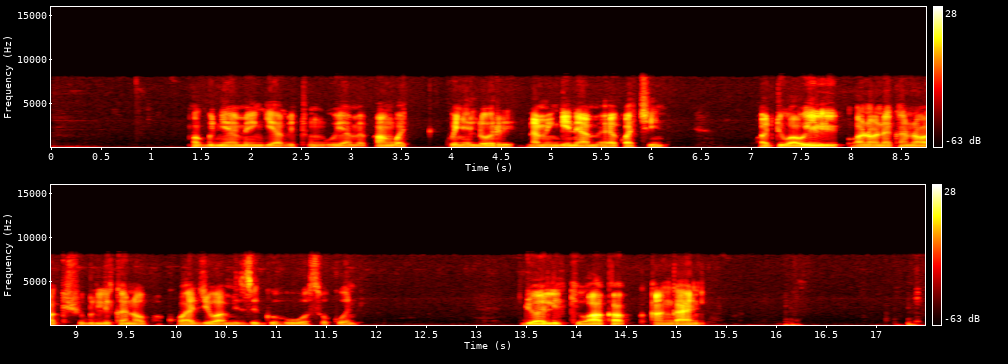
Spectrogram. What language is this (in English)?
Swahili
